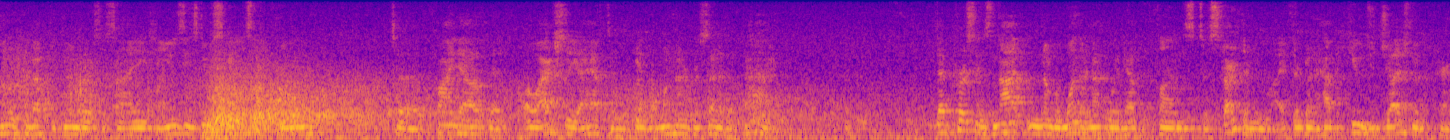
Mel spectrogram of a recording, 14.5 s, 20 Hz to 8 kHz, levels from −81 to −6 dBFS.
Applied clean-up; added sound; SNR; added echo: none; Thunder / Rain; 3 dB; none.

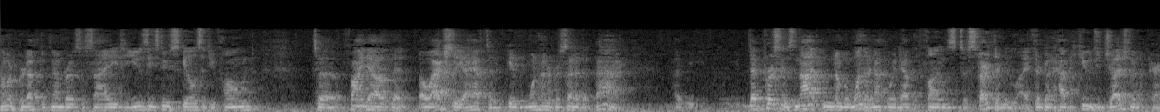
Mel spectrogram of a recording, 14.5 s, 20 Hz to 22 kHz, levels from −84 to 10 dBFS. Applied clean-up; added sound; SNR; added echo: none; none; none; none.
